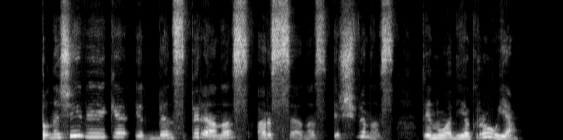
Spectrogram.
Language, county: Lithuanian, Kaunas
